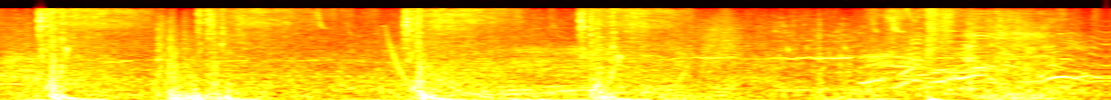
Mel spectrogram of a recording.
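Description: A video game cannon fires explosive shots.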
